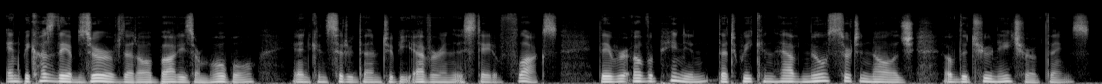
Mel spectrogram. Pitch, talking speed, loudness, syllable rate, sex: 120 Hz, 200 wpm, -19 LUFS, 5.9 syllables/s, male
